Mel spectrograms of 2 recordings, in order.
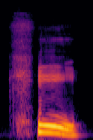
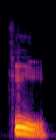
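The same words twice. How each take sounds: First: The syllable is said with overdone force and breath. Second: The syllable is said plainly, without extra force. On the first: The speaker calls it wrong. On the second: The speaker calls it right.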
